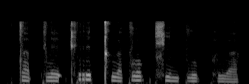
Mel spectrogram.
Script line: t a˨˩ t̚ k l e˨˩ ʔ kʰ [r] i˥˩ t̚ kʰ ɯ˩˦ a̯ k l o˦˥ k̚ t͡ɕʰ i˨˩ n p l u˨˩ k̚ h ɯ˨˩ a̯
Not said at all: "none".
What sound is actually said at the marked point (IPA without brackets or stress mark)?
r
